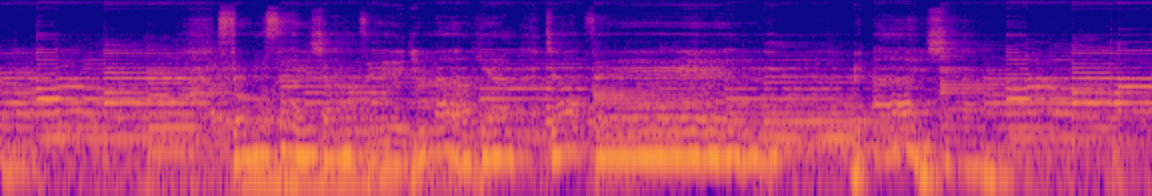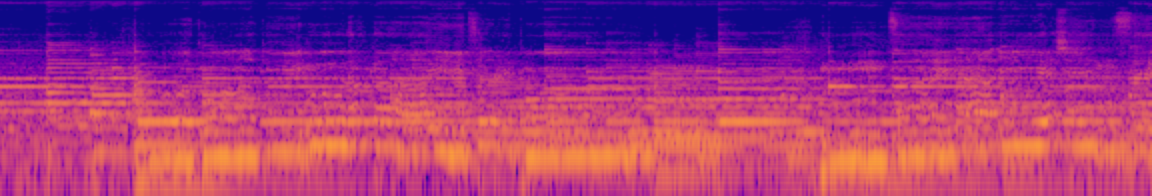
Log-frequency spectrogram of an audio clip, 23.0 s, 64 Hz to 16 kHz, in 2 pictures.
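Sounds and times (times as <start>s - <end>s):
guitar melody: 0.0s - 23.0s
live band playing pop music: 0.0s - 23.0s.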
